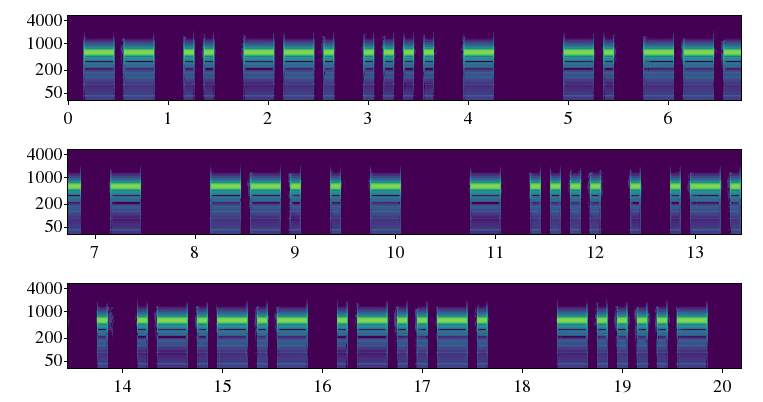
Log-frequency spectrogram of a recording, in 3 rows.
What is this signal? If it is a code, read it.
Morse code, heard as a keyed tone, about 12 wpm, 600 Hz. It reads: MIGHT NOT GET THERE." -
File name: CW / Practice / EnglishQuotations0312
